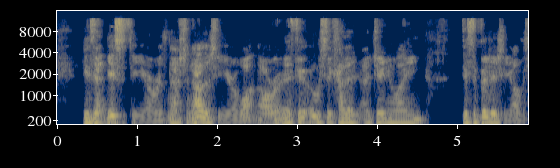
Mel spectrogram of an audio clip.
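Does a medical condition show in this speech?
Yes: cleft lip and palate; undergoing orthodontic treatment for aesthetics, jaw surgery coming up shortly, rhinoplasty likely.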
